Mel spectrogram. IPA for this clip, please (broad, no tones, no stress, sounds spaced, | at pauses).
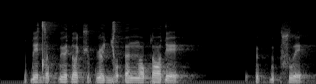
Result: ɓ e d l ɤ p ɓ ʏ ɗ ɔ t͡ʃ ʊ p ɳ ʏ ɟ o ʔ ə n̪ ɔ p ɾ ɔ ɗ e | ʔ ʏ p ɓ ʏ p sʷ e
